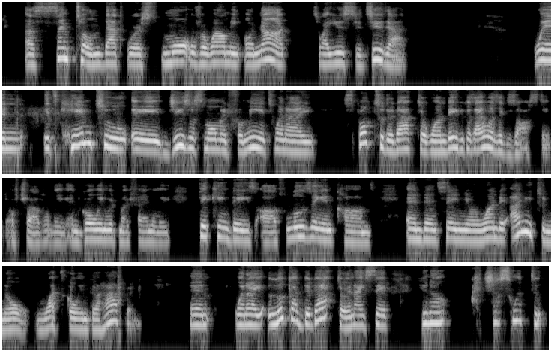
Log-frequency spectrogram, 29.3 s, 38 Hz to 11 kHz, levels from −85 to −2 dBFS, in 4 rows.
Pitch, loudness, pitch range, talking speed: 190 Hz, -23 LUFS, 170-225 Hz, 160 wpm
